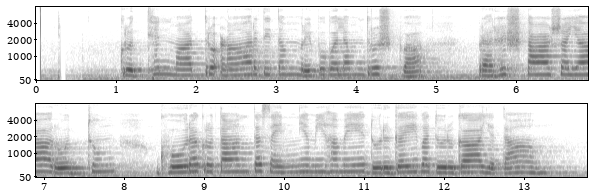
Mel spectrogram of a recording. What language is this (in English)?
Sanskrit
